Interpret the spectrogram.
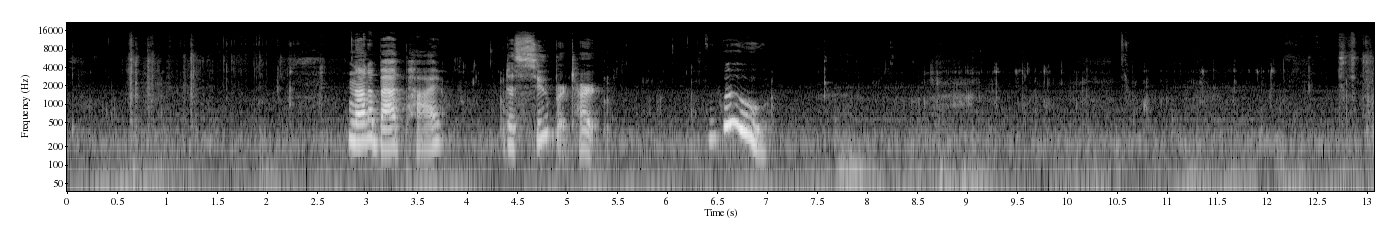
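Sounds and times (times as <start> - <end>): person quietly chewing: 3.9 - 4.4, 5.4 - 6.4, 7.0 - 13.0.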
